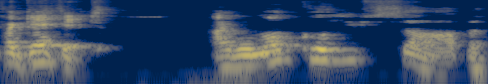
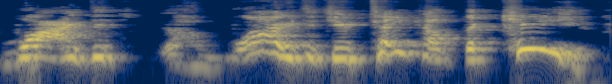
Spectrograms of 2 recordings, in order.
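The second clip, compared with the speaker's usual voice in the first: exasperated; 7 semitones higher, 5 dB louder than usual. Acted. Exasperated questioning.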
